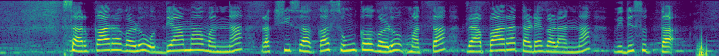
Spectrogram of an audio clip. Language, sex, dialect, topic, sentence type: Kannada, female, Dharwad Kannada, banking, statement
